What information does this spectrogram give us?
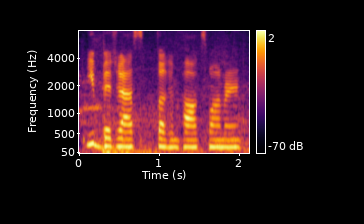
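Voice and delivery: ordinary talk, nothing marked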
